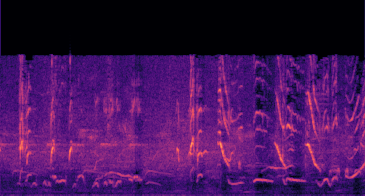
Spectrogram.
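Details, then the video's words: Borneo-type white-rumped shama, caged birds at a community bird-song gathering in Java, with several birds singing at once: loud whistled notes, sharp upslurred and downslurred chips and rapid high trills overlapping, with faint crowd noise below. "Murai Borneo Gacor"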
